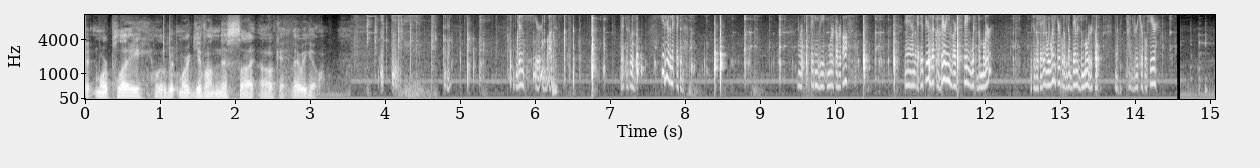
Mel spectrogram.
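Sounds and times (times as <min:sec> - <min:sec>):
rubber tyre bead squealing: 0:03.8 - 0:14.6.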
